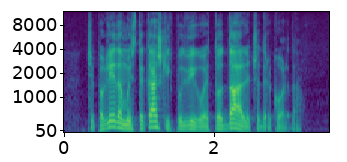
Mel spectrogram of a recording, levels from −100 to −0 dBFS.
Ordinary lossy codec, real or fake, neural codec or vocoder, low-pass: none; real; none; none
